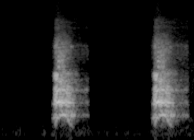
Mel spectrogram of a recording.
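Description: Two short dog barks played as a soundbite cue for someone nicknamed Big Dog, each sharp and fairly loud, separated by about a second of silence, with no talk.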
